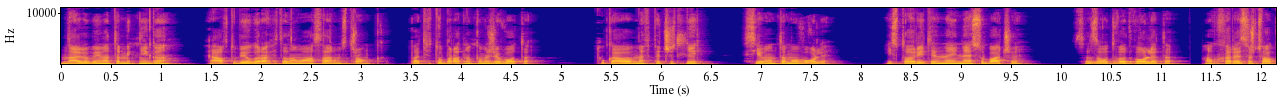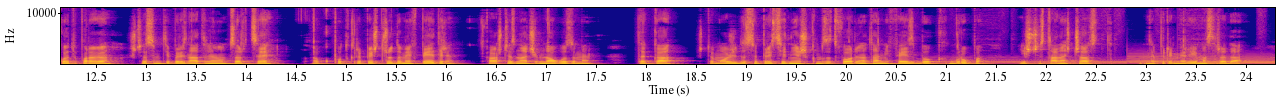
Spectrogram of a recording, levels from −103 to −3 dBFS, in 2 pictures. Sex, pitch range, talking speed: male, 115-130 Hz, 165 wpm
